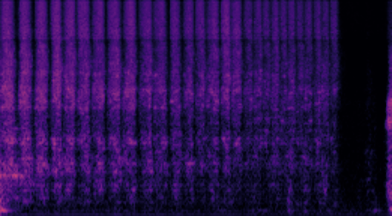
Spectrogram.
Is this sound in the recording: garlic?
no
